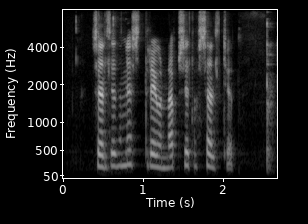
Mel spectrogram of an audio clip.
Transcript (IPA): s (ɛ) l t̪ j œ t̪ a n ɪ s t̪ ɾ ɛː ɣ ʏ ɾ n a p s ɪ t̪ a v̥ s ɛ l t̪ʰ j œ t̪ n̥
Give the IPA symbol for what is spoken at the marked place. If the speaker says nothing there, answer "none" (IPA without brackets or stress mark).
ɛ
